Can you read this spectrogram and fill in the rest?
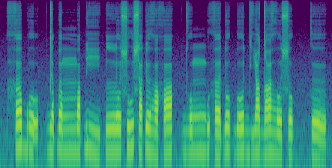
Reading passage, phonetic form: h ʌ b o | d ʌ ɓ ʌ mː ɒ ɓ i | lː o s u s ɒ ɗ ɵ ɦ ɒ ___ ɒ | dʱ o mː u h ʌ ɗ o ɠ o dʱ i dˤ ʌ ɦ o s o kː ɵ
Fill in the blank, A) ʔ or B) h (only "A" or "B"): B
